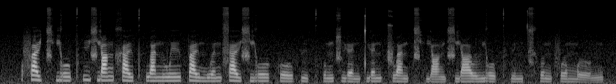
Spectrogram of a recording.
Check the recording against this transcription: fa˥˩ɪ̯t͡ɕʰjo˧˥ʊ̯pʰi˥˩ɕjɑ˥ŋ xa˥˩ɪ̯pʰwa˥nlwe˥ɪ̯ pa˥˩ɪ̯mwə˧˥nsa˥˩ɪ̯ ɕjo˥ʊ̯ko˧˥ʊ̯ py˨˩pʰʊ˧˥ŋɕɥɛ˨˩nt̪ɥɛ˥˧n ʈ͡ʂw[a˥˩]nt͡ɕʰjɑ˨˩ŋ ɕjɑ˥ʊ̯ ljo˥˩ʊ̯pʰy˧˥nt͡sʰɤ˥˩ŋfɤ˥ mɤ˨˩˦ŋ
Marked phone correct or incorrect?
correct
